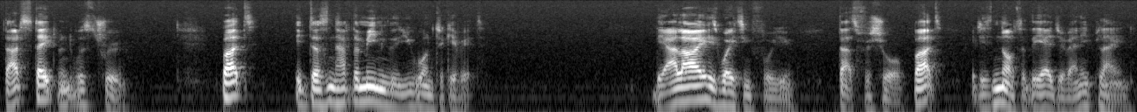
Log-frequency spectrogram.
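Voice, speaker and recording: Male narrator as patient sorcerer teacher in an audiobook: lowish pitch, animated contours, emphatic, measured, cryptic. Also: gravelly, breathy edge, exaggerated voice. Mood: solemn, emphatic.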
